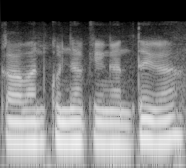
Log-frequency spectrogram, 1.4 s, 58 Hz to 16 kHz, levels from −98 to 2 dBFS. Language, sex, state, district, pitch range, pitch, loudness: Wancho, male, Arunachal Pradesh, Longding, 135-145 Hz, 135 Hz, -13 LUFS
